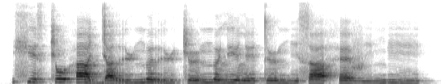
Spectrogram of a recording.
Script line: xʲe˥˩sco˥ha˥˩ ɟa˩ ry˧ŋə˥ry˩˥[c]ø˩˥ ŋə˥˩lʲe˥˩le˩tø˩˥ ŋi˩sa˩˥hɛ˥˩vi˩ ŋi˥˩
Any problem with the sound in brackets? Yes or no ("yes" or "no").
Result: no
